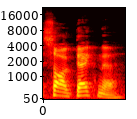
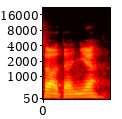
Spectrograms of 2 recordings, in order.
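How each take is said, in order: First: The G in the middle is pronounced. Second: The G in the middle is silent. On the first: The speaker calls it wrong. "I said Sardegna, Sardegna. That sounds right to me, but apparently that's not how you'd pronounce it in Italy" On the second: The speaker calls it right. "Probably a silent G, so it's Sardinia"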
